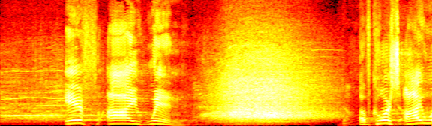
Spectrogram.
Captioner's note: cheers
